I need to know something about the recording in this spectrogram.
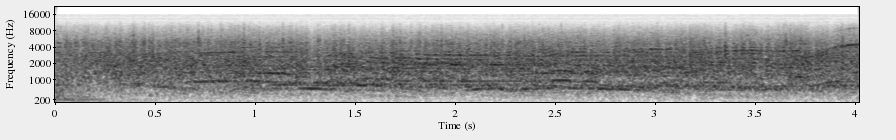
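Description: Studio audience applauding at length, a dense steady sound of clapping with some voices in it. The band's music fades out just after the start.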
